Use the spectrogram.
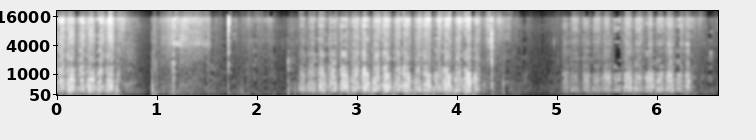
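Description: Pencil scratching steadily across paper while colouring in an Allosaurus dinosaur drawing, continuous rubbing strokes with a few brief pauses and sharper taps, close and fairly quiet, no talking.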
